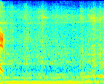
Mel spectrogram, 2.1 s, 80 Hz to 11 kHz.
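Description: Engine of a Ford EcoBoost-powered Formula 4 single-seater racing car, running at steady revs as one even, unchanging note.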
